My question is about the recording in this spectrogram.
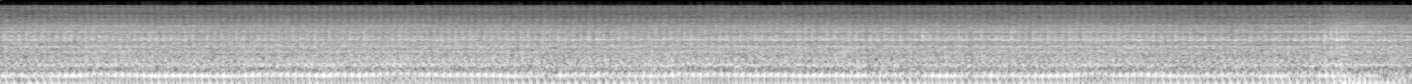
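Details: Motorcycle engine (owner says newly bought) at idle: low drone with gritty, uneven mechanical roughness; rough idle, cause unknown.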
